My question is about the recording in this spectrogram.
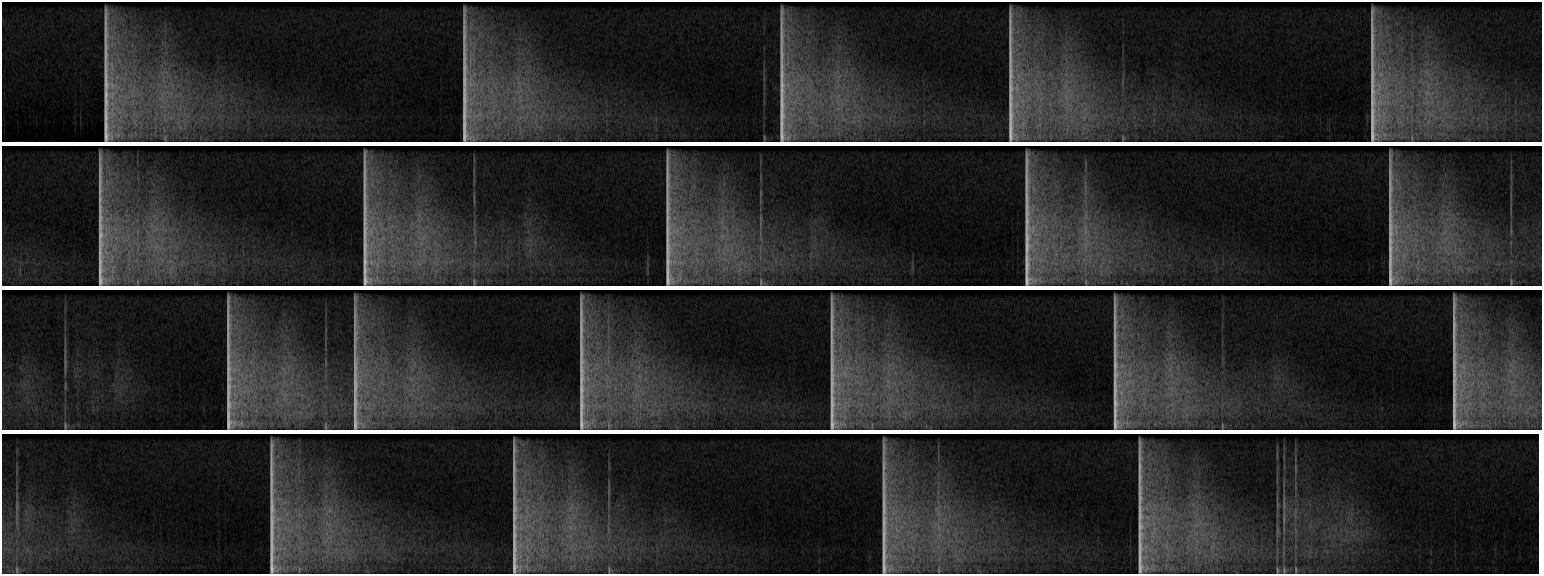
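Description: Firework cake firing one shot at a time, about every second and a half, each a sharp bang followed by a fading crackling tail.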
